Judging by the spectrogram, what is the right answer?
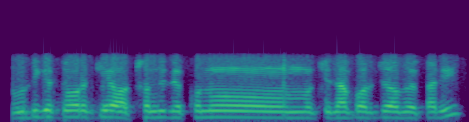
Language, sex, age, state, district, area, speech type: Odia, male, 45-60, Odisha, Nayagarh, rural, conversation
